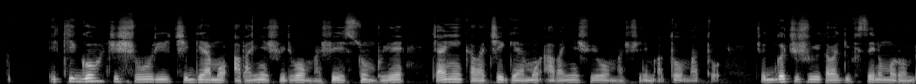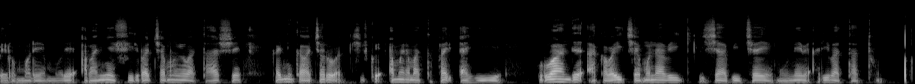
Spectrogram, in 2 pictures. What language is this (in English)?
Rundi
